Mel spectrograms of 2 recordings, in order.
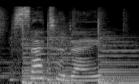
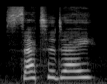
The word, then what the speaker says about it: Saturday: zed Thursday Friday on Saturday Saturday s a t Ur d a y but the UR comes out as uh Saturday and on Sunday so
